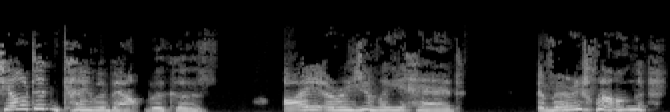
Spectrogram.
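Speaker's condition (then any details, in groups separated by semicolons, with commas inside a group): Cerebral palsy; poor balance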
